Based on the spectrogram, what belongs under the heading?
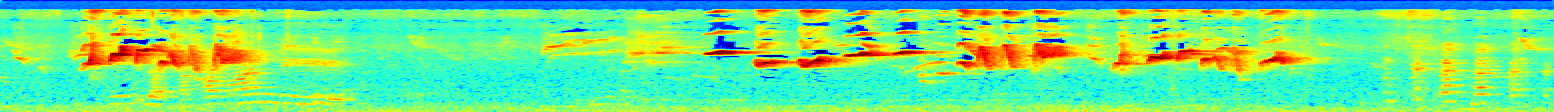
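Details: Afternoon song of an Oriental magpie-robin, opening with a brief chattering bit, then a lively string of clear whistles and warbled notes, some sharp and high, delivered rapidly and irregularly over soft low rumble.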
